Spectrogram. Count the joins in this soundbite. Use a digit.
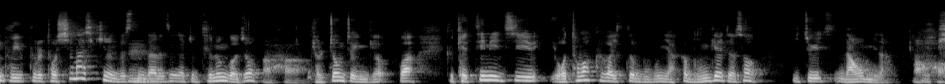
1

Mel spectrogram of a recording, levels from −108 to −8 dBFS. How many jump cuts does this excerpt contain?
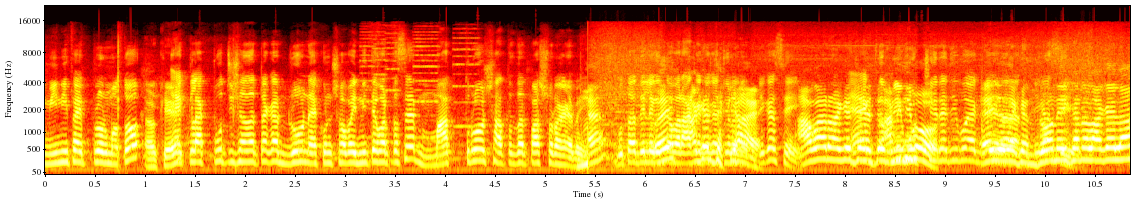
1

